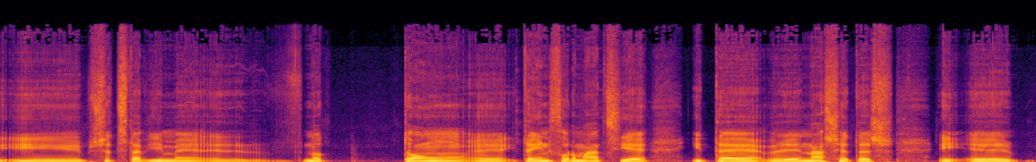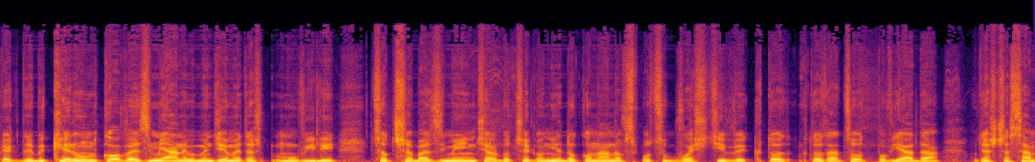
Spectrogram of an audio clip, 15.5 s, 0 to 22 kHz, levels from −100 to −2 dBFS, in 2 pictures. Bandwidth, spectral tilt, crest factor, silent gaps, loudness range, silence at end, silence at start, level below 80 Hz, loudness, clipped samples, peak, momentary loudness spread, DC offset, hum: 19 kHz; -6 dB/octave; 12 dB; none; 4 LU; 0 s; 0 s; -44 dBFS; -16 LUFS; under 0.1%; -2 dBFS; 8 LU; under 0.1%; none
